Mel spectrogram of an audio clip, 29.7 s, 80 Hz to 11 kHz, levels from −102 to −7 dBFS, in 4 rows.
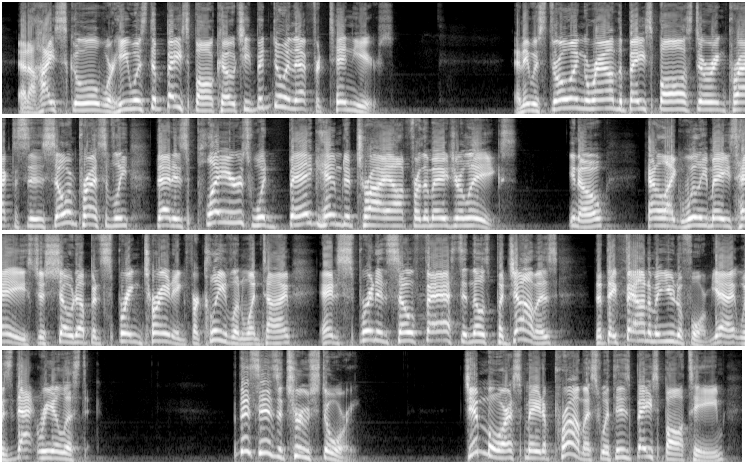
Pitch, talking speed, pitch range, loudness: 215 Hz, 185 wpm, 160-235 Hz, -12 LUFS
